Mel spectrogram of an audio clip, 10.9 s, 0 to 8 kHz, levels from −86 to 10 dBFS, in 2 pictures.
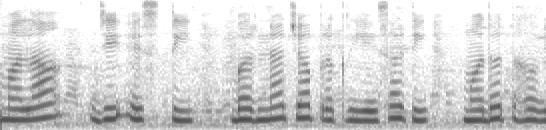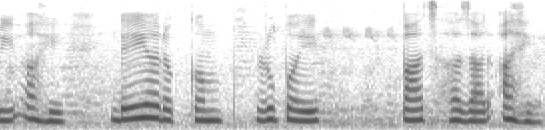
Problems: constant background noise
